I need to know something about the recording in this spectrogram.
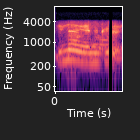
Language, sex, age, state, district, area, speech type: Tamil, female, 30-45, Tamil Nadu, Viluppuram, rural, conversation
